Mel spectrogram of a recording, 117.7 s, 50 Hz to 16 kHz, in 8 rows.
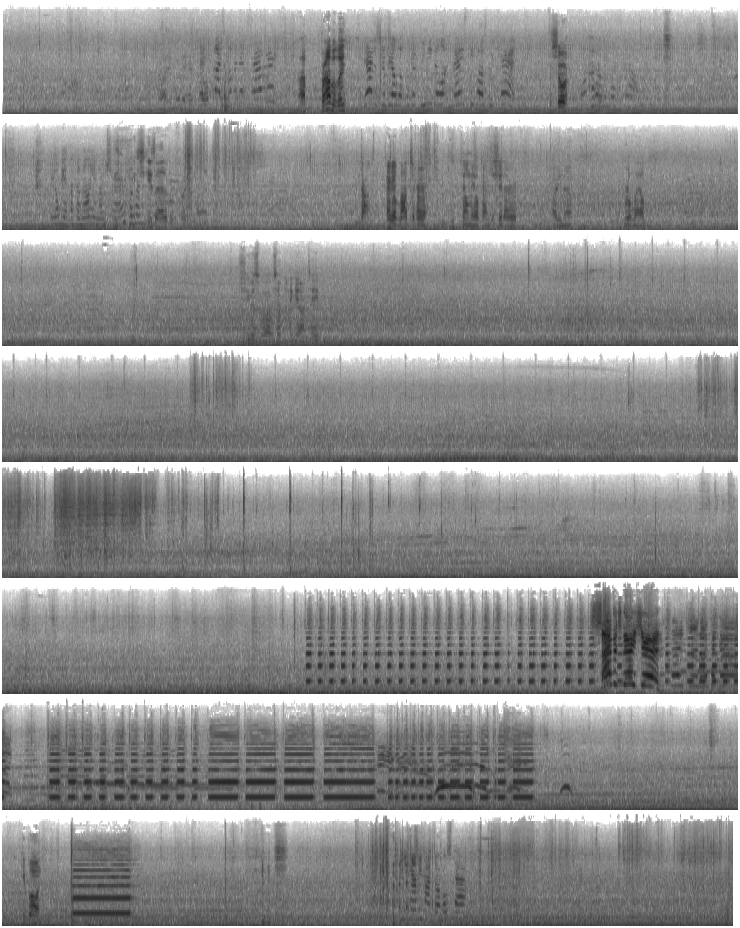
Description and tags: After all that hatred and minority killing, it was time for an evil american cheeseburger and a drive by the last few protesters recorded on Olympus DS-40 without editing or processing. See if you can catch the punchline...
field-recording, protest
